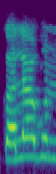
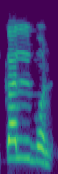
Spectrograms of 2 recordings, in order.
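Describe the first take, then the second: First: A vowel is heard between the l and b. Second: The l runs straight into the b. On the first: The speaker calls it wrong. "कलाबुन जब बोल रहे हैं तो लाम पर हम जब जबर दे रहे हैं" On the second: The speaker calls it right. "कलबुन में लाम पे जजम है, और जजम वाला ही सही है"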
